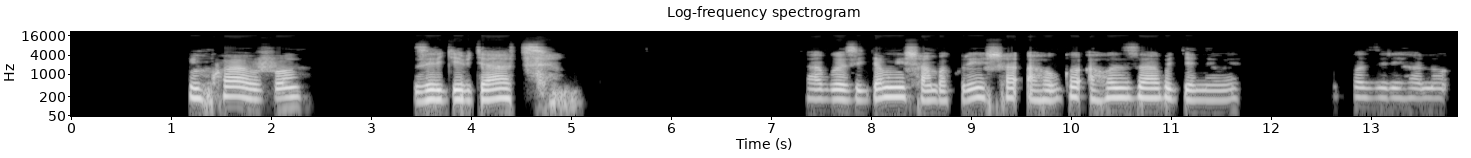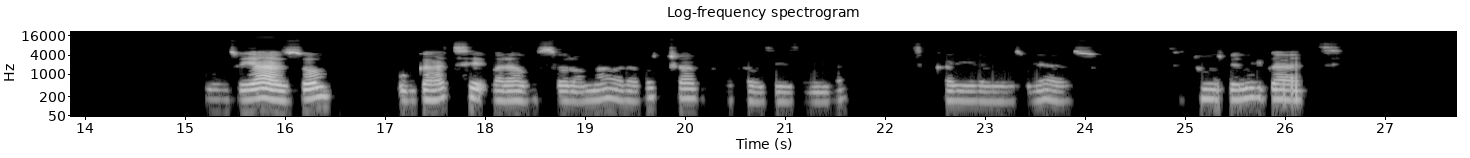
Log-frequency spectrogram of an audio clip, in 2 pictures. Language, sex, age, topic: Kinyarwanda, female, 36-49, agriculture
